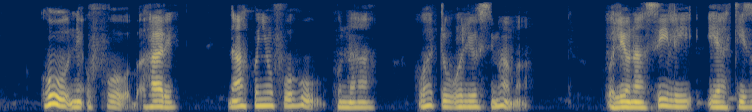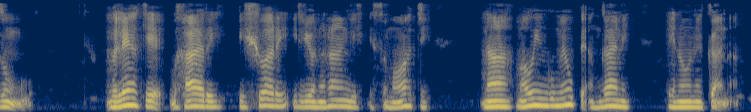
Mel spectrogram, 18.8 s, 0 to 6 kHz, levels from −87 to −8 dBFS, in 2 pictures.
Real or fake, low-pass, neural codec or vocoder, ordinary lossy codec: real; 5.4 kHz; none; AAC, 24 kbps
